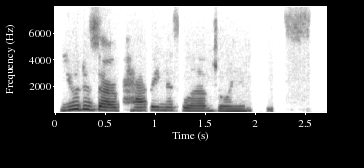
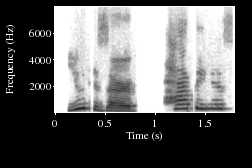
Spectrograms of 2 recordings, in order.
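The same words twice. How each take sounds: First: "You deserve happiness" settled back down, sincere; calmer sincere. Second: Higher, louder passionate push on "You deserve happiness". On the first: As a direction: say it gently after the outburst. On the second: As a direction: preach it to lift them up. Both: Acted. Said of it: "I was a little passionate there".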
